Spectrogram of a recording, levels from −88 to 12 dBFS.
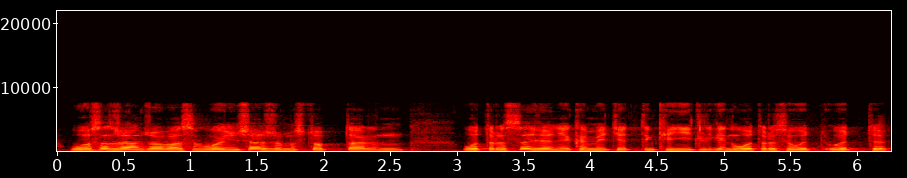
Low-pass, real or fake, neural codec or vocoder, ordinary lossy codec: none; real; none; none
